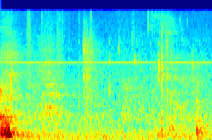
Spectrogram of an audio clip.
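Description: A pause in a woman's talk at a microphone: the tail of her last word, then low room tone with a thin steady high-pitched tone and a couple of faint clicks.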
